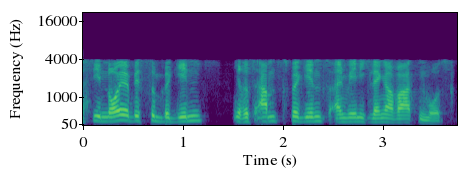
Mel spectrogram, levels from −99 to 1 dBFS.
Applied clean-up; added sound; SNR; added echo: neural mask model Resemble Enhance denoiser.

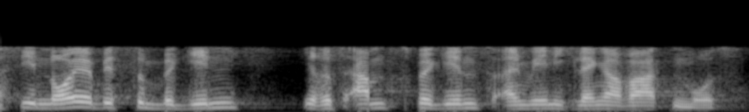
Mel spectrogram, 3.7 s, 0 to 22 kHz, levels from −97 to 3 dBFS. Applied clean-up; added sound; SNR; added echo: none; none; none; none.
